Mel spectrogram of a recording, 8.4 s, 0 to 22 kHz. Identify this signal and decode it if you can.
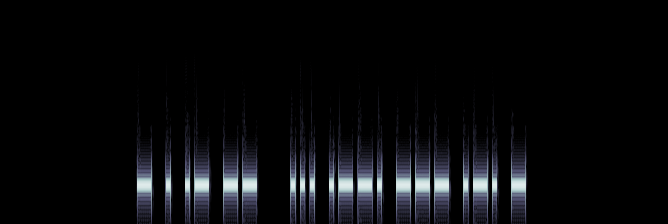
Morse code, heard as a keyed tone, about 23 wpm, 700 Hz. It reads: TEAM SPORT
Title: Difficult Words - Speed-Racing with Hints - 20wpm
